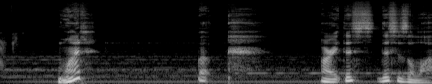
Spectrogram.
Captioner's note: sigh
